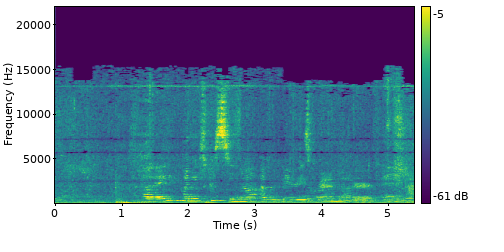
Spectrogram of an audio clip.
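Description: A woman speaks calmly into a microphone over loudspeakers in an echoing hall.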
